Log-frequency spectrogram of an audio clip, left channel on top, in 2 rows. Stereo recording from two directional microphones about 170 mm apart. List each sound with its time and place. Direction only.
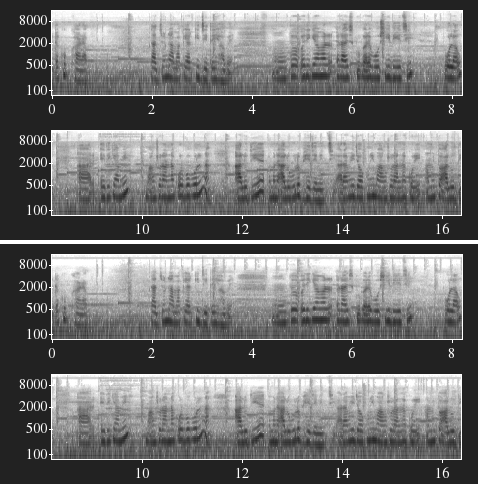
0.0 s a woman's voice: 20° left (ahead or behind)
2.0 s a woman's voice: 15° left (ahead or behind)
